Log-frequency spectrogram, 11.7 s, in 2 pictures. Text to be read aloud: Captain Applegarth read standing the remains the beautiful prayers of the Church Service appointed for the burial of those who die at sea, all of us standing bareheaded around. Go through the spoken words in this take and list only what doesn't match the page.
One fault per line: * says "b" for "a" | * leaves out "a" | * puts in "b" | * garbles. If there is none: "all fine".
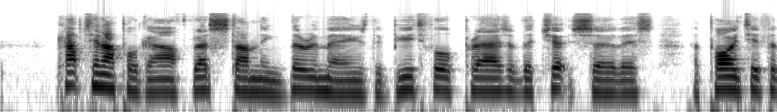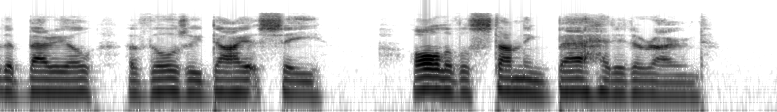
all fine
